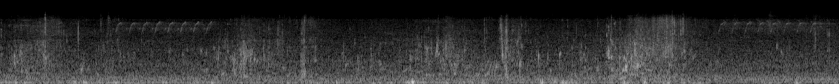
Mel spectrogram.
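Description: A paddle dipping into river water in a few soft, irregular splashes, over steady outdoor ambience with wind on the microphone.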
